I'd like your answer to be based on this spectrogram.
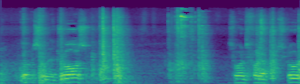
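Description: A workshop drawer is pulled open, a wooden or metal slide and clunk heard close, with someone talking over and around it.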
